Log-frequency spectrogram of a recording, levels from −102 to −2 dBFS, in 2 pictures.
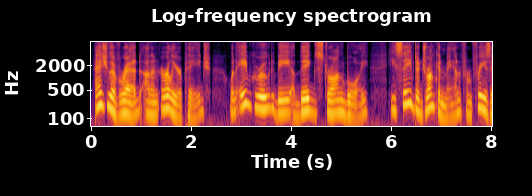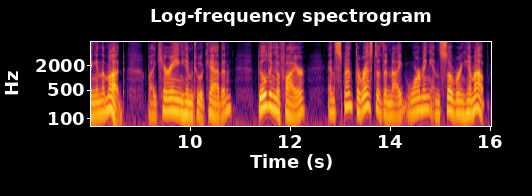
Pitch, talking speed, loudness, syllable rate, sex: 150 Hz, 180 wpm, -19 LUFS, 4.3 syllables/s, male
